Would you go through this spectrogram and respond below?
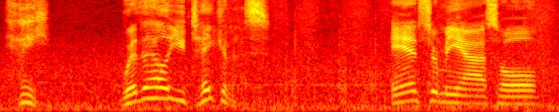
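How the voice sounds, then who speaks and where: Game hothead sidekick: higher register, blunt, cocky, street-casual, noisy backdrop. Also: male voice, lively intonation, moderate pace. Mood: angry, confrontational. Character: brash, hot-tempered younger male sidekick. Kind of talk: English video game dub acting.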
